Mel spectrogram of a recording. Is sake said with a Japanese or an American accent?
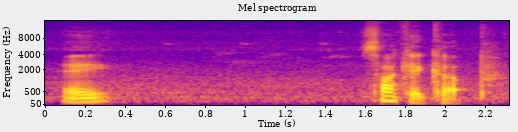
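Japanese. Sake is said with a Japanese pronunciation.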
